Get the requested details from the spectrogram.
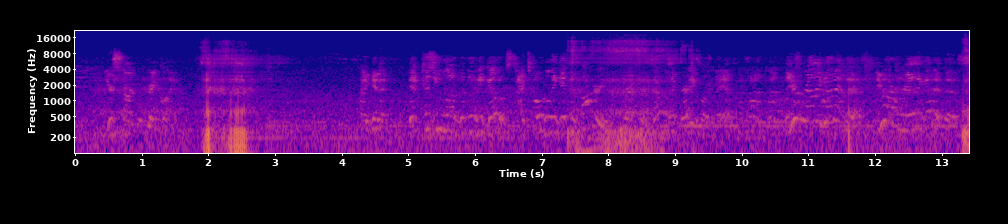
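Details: Sleeping Staffordshire bull terrier snoring: low rumbling breaths with a soft rattling snore on each breath, room noise behind.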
